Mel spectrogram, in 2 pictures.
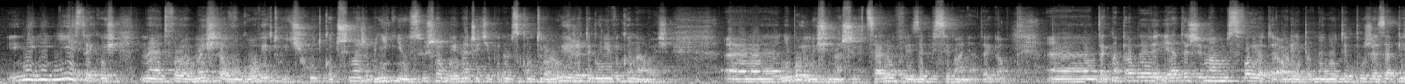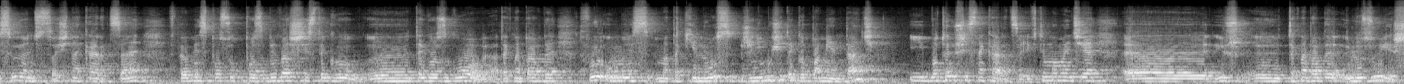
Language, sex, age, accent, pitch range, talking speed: Polish, male, 40-59, native, 125-155 Hz, 195 wpm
